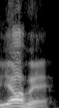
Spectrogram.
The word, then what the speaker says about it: 야훼: 나는 야훼, 공동번역에는 여호와를 야훼라고 했습니다. 근데 발음은 야훼가 더 정확합니다.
